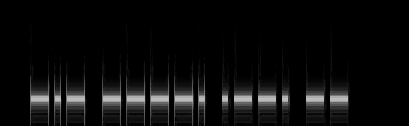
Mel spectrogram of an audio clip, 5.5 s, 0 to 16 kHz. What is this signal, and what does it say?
Morse code, heard as a keyed tone, about 15 wpm, 700 Hz. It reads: K9PM
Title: NA SOTA Activator Callsigns 15wpm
